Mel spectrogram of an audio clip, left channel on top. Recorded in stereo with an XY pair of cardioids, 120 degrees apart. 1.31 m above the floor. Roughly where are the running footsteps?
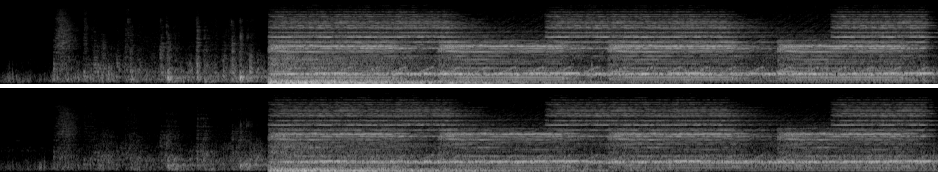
Ahead left.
